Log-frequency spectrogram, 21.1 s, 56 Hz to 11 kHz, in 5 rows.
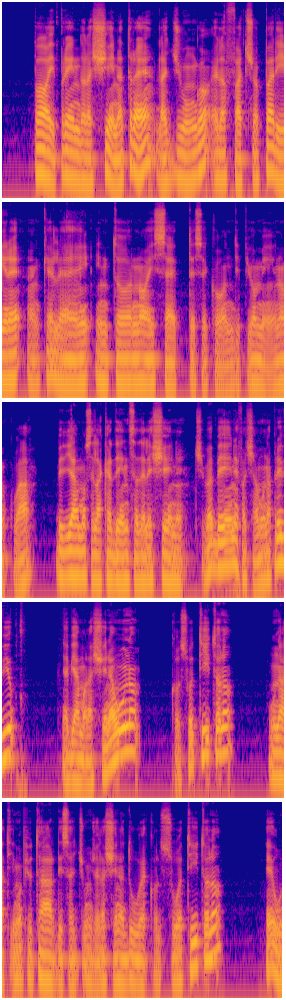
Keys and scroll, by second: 12.1 n, 13.0 space.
